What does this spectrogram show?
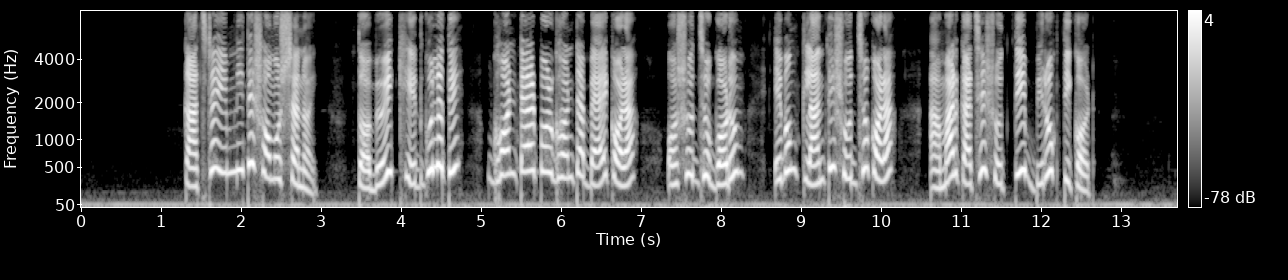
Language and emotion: Bengali, disgusted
